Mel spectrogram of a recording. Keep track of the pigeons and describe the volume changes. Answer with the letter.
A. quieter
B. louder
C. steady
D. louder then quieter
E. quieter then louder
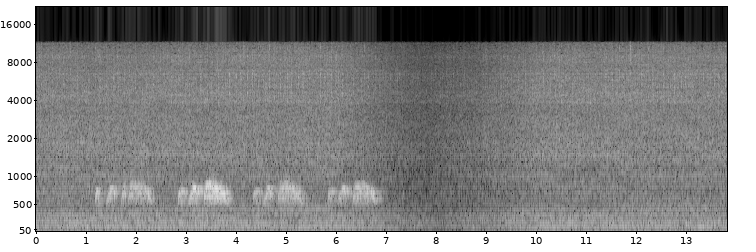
D.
